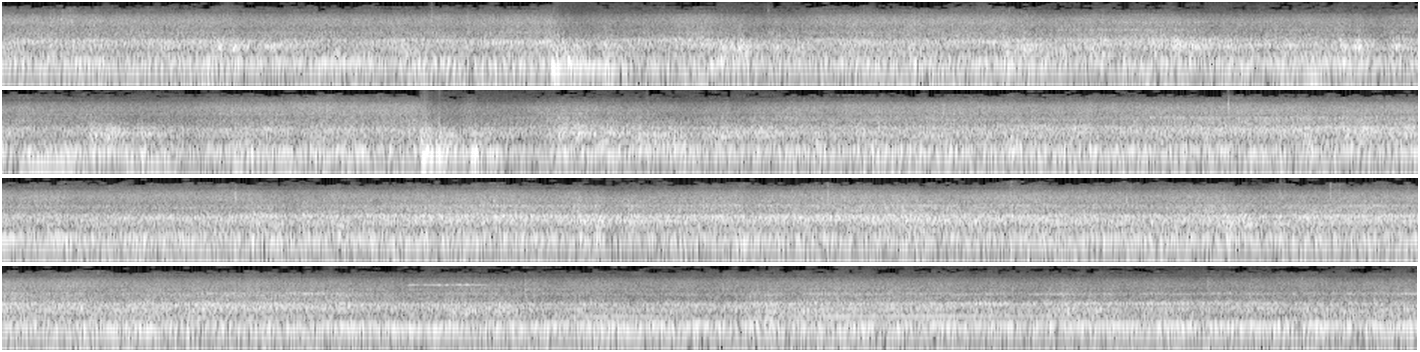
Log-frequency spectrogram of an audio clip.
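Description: Tokaido Shinkansen Nozomi bullet train running at speed, heard inside the passenger cabin: a steady rumble and rush with a low hum, and two brief knocks, a few seconds in and again about nine seconds in.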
